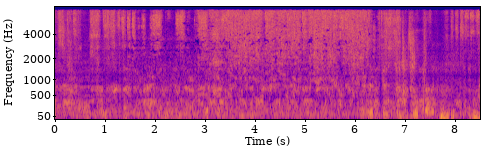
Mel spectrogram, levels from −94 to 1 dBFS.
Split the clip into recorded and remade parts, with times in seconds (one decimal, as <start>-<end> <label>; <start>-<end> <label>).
0.0-1.4 remade; 1.4-6.5 recorded; 6.5-8.5 remade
